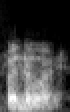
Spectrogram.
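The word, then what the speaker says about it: Fennoy: by the legendary Dave and I hope I'm pronuncia his last name is it fenoy feni yes Dave feno thank God by Dave fenoy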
